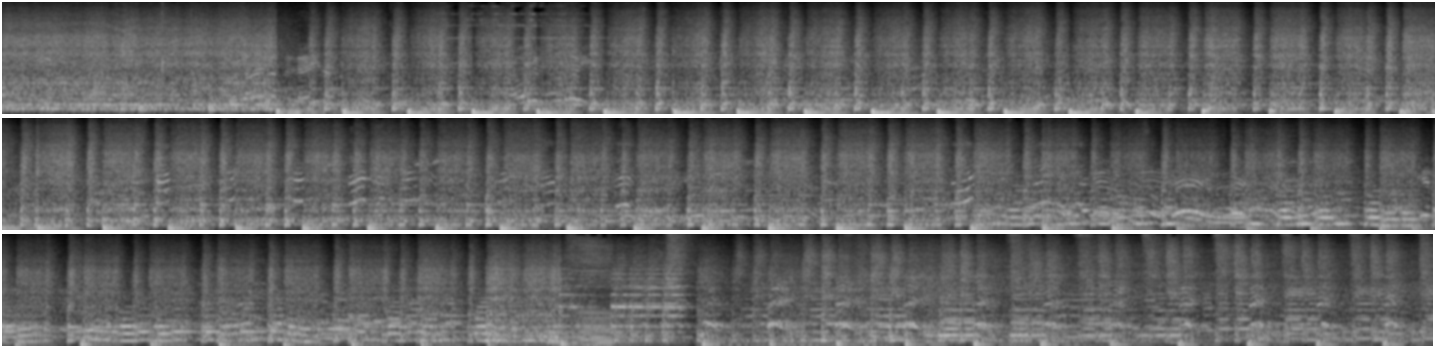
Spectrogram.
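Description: Street brass band playing a dance tune: trumpets, trombone, saxophone and tuba over a bass drum, snare and hand cymbals. The drum beat comes in about two seconds in and keeps a steady pulse, with a short break near the end.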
